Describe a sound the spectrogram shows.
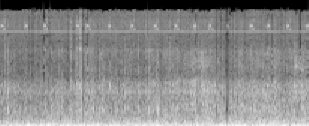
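A lorry roars past close by.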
